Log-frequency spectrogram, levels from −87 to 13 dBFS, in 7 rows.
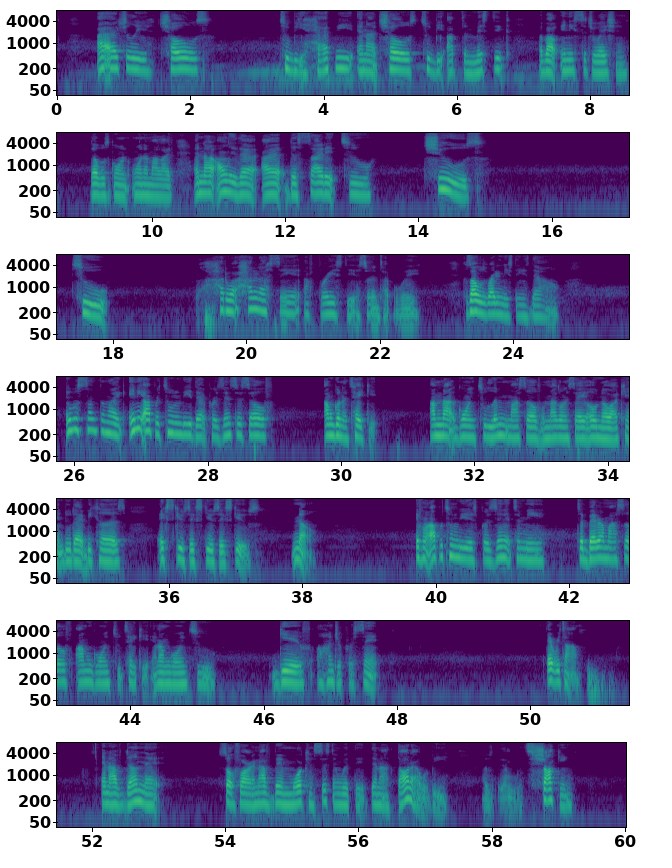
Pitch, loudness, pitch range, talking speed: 160 Hz, -27 LUFS, 145-180 Hz, 135 wpm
